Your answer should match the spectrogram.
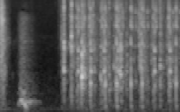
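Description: A rapid series of sharp clicks, about ten a second, starting under a second in.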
